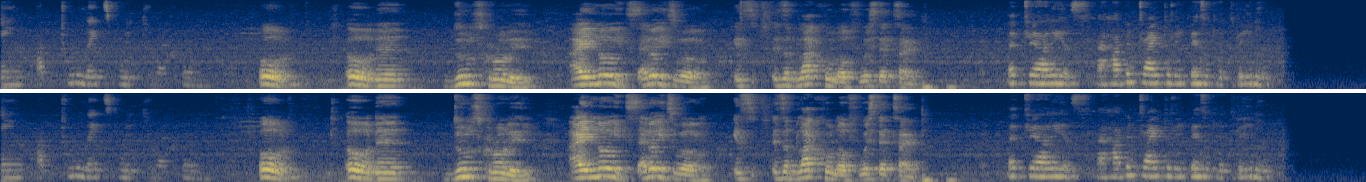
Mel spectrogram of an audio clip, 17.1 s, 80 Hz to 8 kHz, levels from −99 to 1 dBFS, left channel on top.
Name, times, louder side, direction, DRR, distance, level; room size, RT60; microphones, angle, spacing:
voice 1, 3.2-3.8 4.3-5.2 5.6-6.7 7.1-8.9 9.2-11.6, right 1 dB, 60° right, 3.9 m, -28 dB
voice 2, 12.6-13.4 13.7-15.1 15.5-15.8, left 2 dB, 30° left, 2.8 m, -35 dB
11.5 x 10.0 x 10.0 m
head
